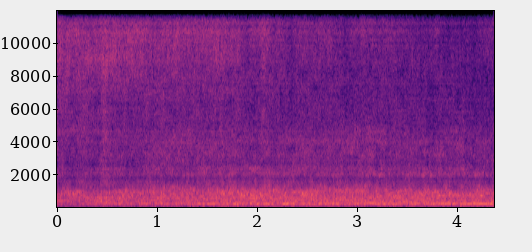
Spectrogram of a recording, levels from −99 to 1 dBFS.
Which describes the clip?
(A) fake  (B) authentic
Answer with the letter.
A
